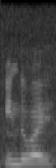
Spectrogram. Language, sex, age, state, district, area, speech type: Sindhi, female, 18-30, Delhi, South Delhi, urban, spontaneous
